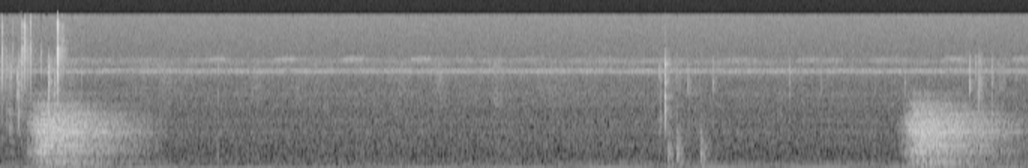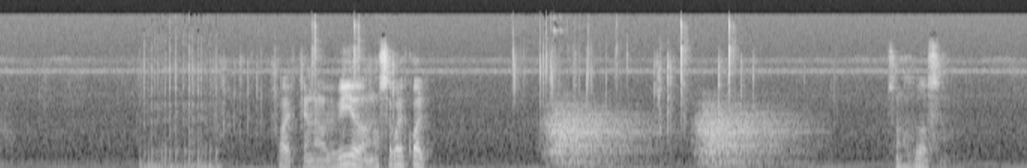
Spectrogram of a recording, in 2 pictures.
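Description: A young man speaks quietly into a close microphone in short bursts.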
